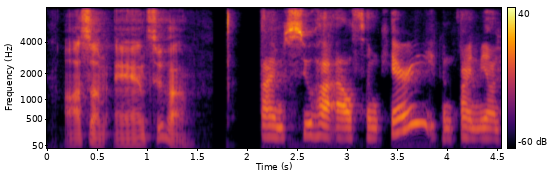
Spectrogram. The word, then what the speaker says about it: Al-Samkari: It's in Arabic, it's AL-SAMKARI.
